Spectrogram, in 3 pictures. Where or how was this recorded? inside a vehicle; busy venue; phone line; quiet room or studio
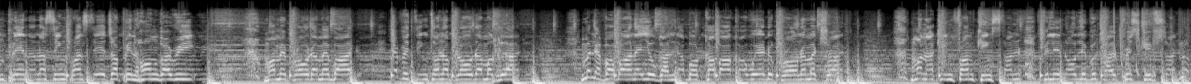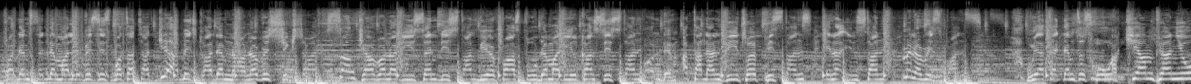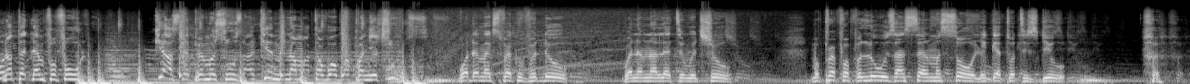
busy venue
